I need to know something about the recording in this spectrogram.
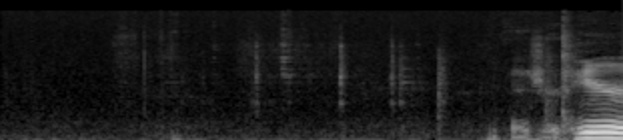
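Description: Meter probes tap lightly against metal contacts.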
